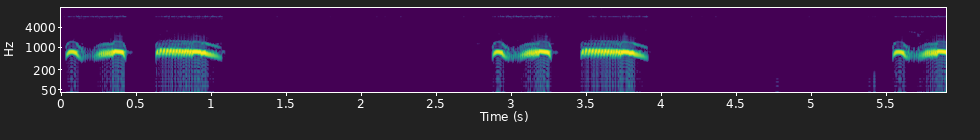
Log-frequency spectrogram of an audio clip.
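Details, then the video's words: A spotted dove decoy call meant to lure rivals: low, husky paired coos, each phrase a quick double note repeated about every three seconds against an otherwise quiet background. "Suara pikat tekukur memanggil lawan"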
